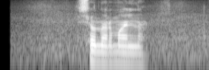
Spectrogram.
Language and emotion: Russian, neutral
